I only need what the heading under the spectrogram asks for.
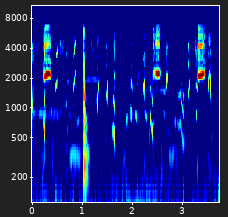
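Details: Grey francolin (Dakni teeter) giving loud, ringing notes with rich overtones, three strong calls spaced about a second apart, with scattered softer chirps and clicks between them.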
